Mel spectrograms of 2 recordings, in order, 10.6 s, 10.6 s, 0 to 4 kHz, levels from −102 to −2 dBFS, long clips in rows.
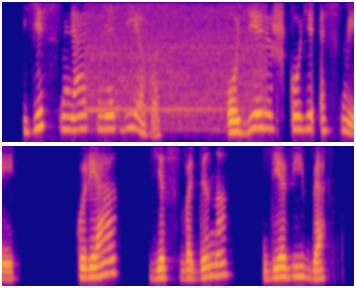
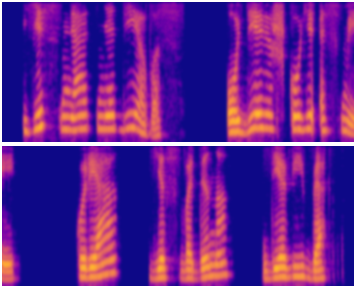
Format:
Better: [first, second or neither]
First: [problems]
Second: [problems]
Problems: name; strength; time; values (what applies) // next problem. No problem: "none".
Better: second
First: background sound (Domestic sounds, home sounds); 15 dB below the speech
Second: none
